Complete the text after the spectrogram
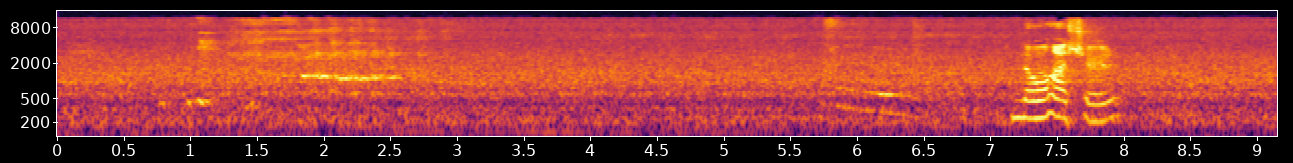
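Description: A young child squeals and babbles close by.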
